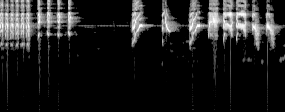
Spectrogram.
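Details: Singing cendet (long-tailed shrike): a fast rattle of dense chattering notes, a pause of over a second, then varied sharp upslurred whistles and rapid repeated chips.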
